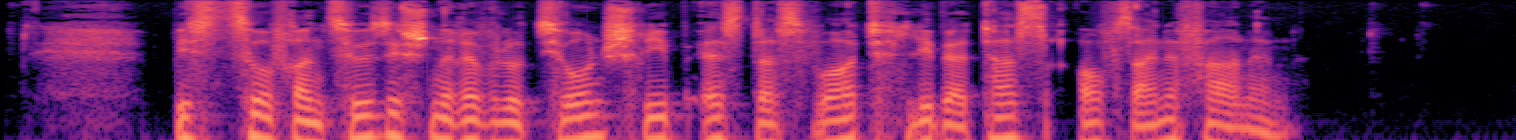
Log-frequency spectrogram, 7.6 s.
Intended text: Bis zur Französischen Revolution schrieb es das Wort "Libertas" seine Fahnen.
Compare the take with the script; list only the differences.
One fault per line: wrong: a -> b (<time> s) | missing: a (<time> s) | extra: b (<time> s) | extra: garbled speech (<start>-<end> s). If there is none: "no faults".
extra: auf (5.4 s)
